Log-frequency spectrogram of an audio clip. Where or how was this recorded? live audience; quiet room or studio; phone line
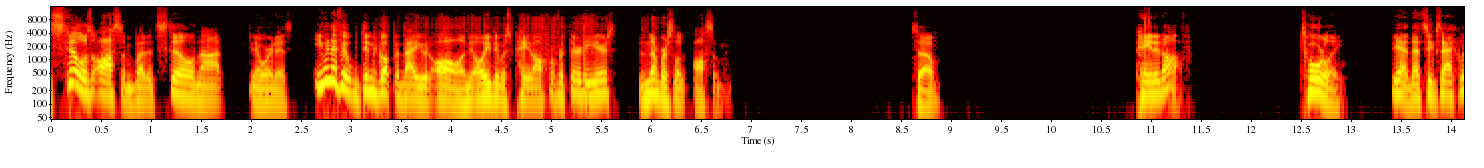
live audience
